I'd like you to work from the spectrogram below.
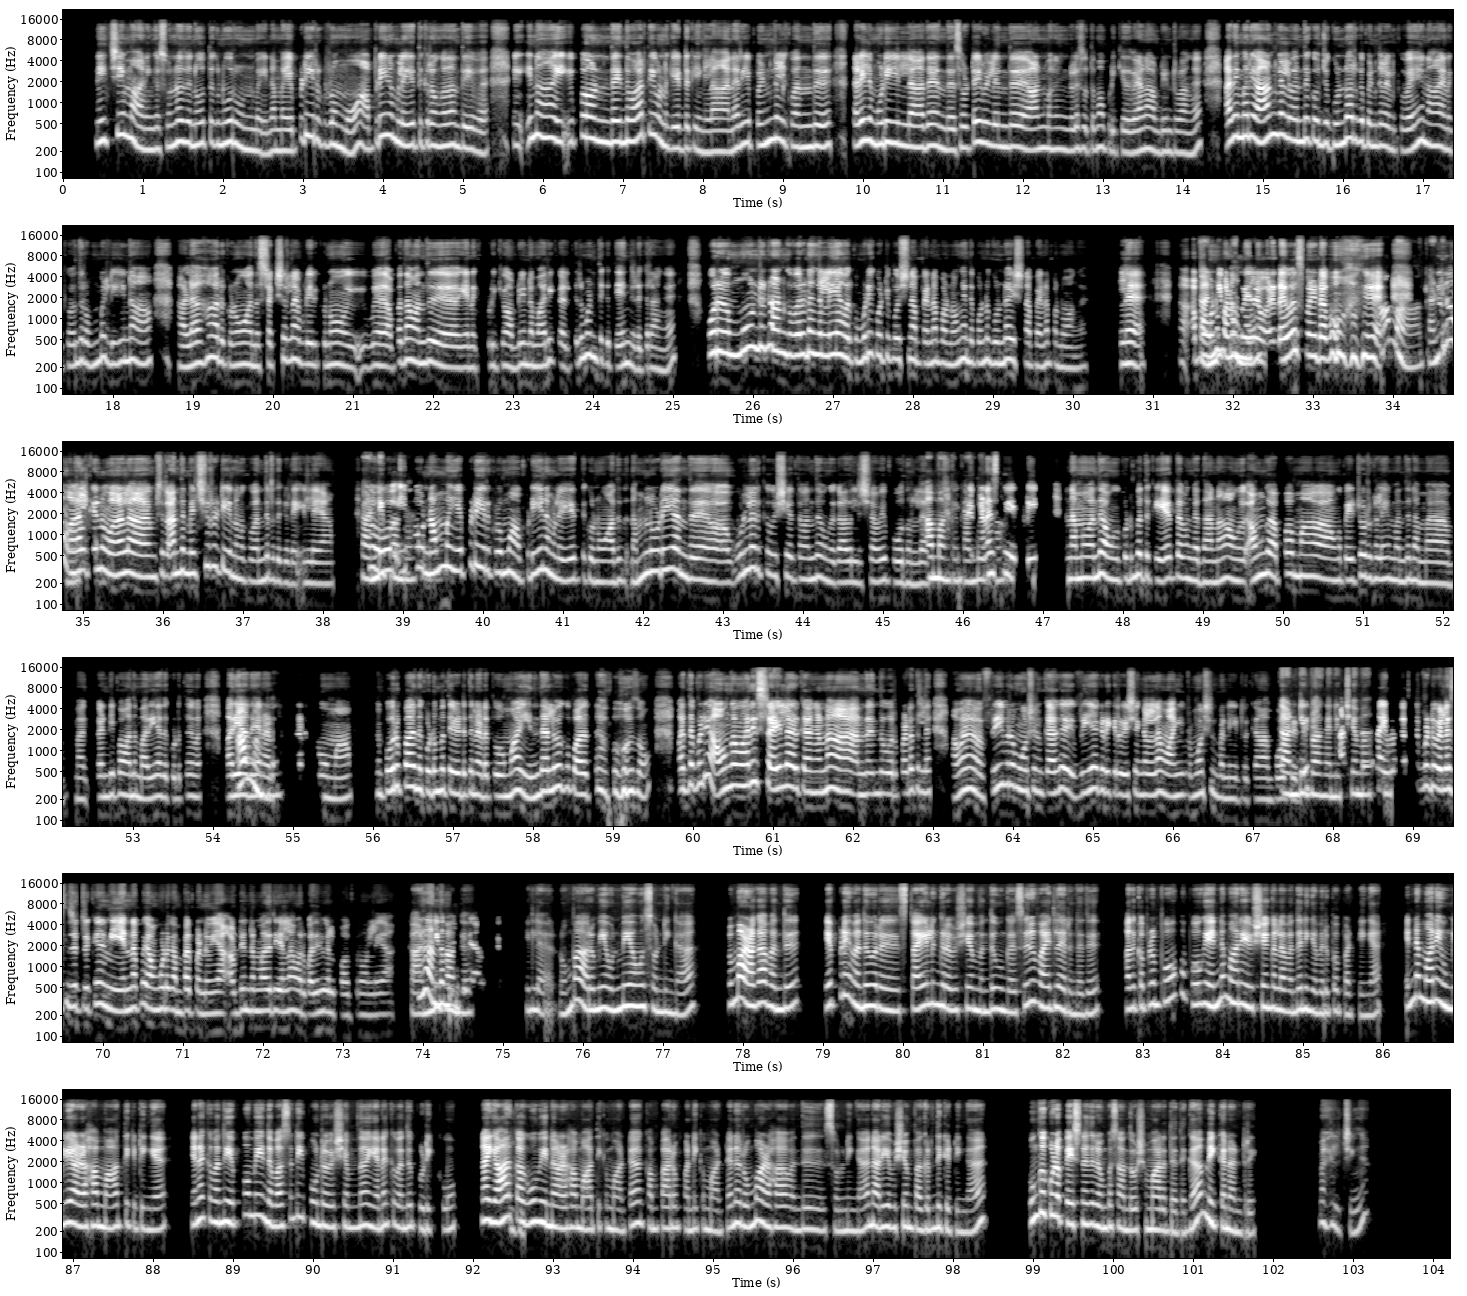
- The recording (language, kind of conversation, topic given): Tamil, podcast, சில நேரங்களில் ஸ்டைலை விட வசதியை முன்னிலைப்படுத்துவீர்களா?
- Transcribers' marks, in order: in English: "லீனா"; in English: "ஸ்ட்ரக்சர்லாம்"; laughing while speaking: "ஒண்ணும் பண்ண முடியாதுல. டைவோர்ஸ் பண்ணிட்டா போவாங்க!"; in English: "டைவோர்ஸ்"; in English: "மெச்சூரிட்டி"; in English: "ஸோ"; laughing while speaking: "இந்த அளவுக்கு பார்த்தா போதும். மத்தபடி அவங்க மாரி ஸ்டைலா இருக்காங்கன்னா"; in English: "ஃப்ரீ ப்ரமோஷனுக்காக ஃப்ரீயா"; in English: "ப்ரமோஷன்"; laughing while speaking: "அதுக்கு நான் இவ்வளோ கஷ்டப்பட்டு வேலை … கூட கம்பேர் பண்ணுவியா"; in English: "கம்பேர்"; in English: "கம்பேரும்"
